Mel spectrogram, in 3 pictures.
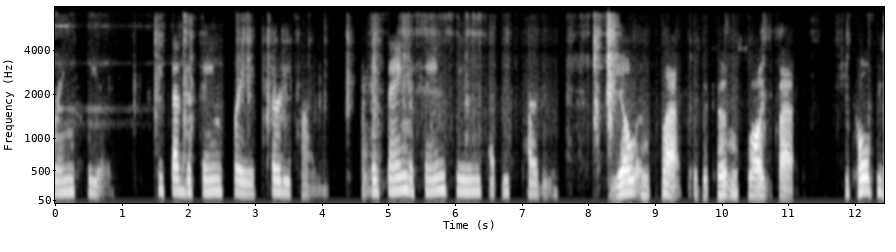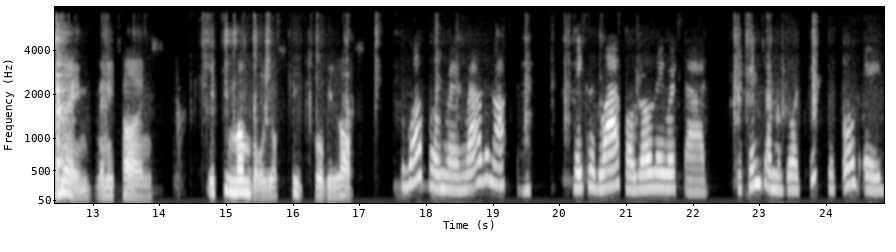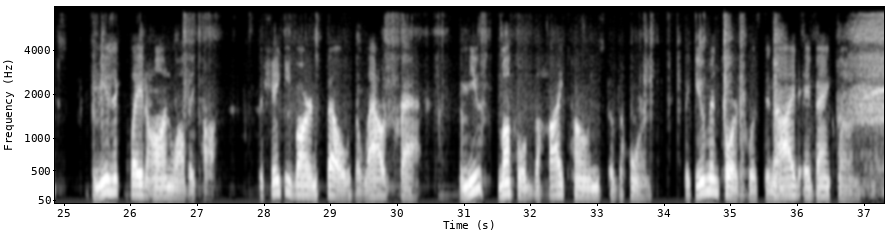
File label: Urbanista Lisbon Office microphone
